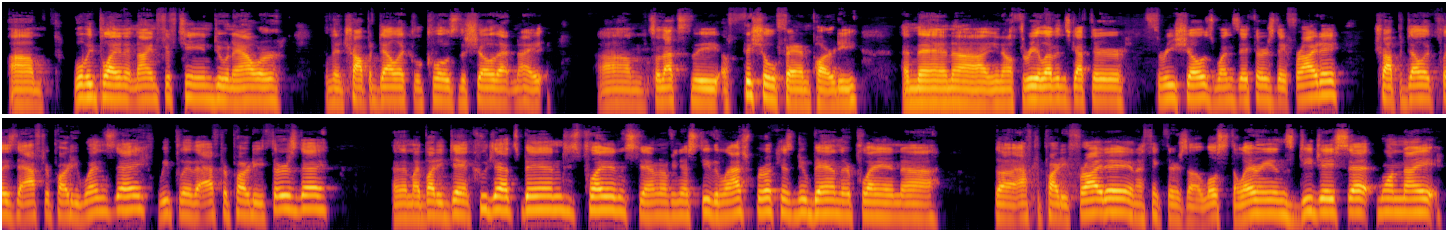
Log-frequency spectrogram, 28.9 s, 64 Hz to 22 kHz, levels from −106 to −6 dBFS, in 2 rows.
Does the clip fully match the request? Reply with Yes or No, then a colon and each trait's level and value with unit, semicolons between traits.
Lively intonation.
No: average, 3.4 semitones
